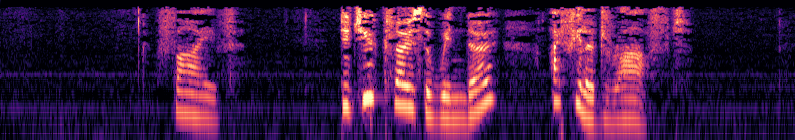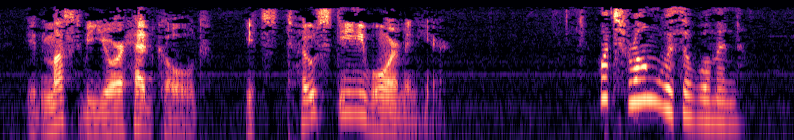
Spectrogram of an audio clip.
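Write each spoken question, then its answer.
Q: What's wrong with the woman?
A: She has a head cold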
